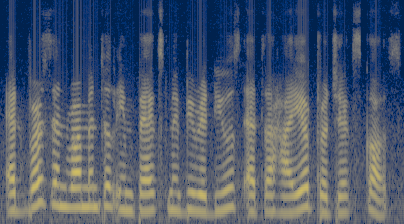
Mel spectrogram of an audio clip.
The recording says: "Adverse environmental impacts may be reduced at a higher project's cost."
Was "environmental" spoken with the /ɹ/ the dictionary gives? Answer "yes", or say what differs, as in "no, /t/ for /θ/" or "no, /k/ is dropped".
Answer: no, /ɹ/ is dropped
